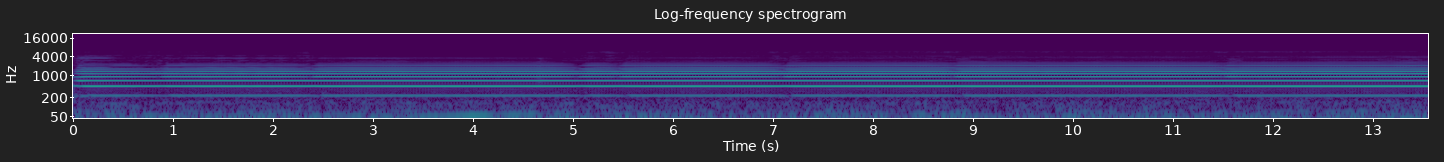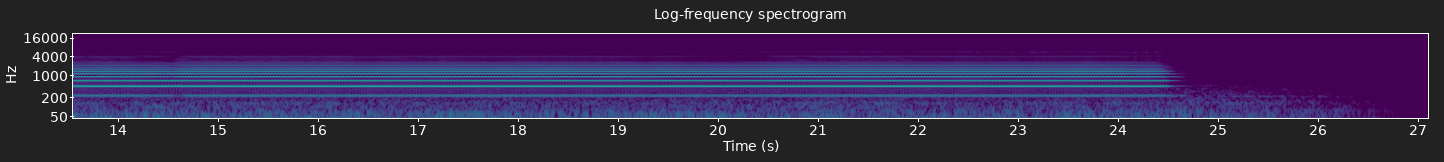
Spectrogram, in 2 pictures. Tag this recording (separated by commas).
Musical instrument, woodwind instrument, Music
